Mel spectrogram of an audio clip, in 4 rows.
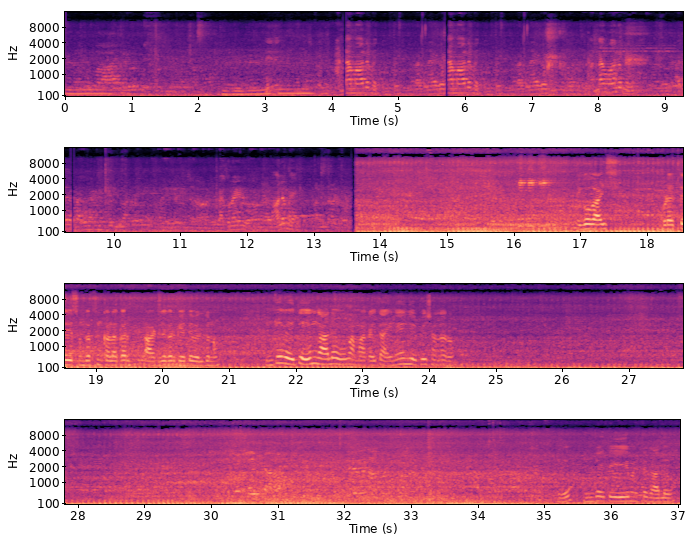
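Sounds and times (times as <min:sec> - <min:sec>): motorcycle engine rumbling: 0:13.6 - 0:37.0.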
